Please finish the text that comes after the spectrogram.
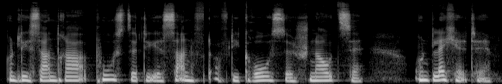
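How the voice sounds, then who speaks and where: A woman narrates a children's fantasy tale in a calm, soothing reading. Her voice sits a little low and mellow, and she takes her time with every phrase. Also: slow. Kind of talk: storybook reading.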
